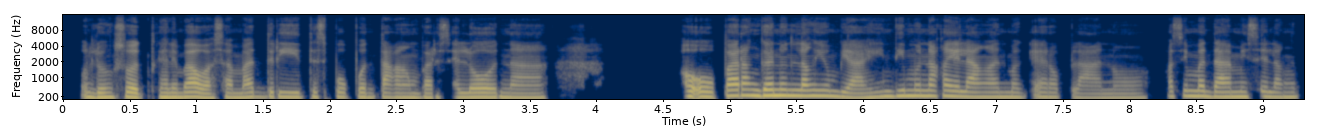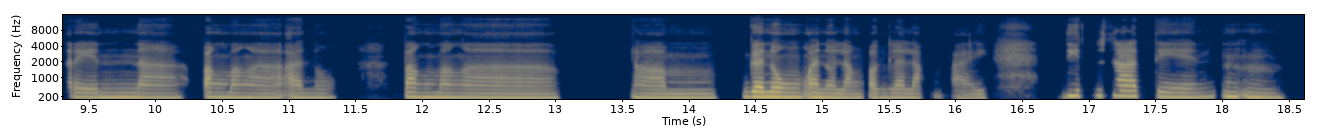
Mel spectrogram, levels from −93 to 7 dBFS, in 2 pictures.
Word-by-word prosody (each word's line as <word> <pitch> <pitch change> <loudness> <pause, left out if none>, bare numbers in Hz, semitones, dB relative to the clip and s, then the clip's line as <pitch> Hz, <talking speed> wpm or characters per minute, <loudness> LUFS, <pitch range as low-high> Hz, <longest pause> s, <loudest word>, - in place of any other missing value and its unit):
lungsod 185 -1 +3
halimbawa, 185 -1 +5
sa 180 +2 -3
Madrid 190 +1 -1
tas 195 - -5
pupunta 185 -1 -2
kang 175 -1 -1
Barcelona. 180 -1 0 1.1
Oo, 200 -1 +5
parang 245 +1 +5
ganun 250 -1 +7
lang 235 0 +5
yung 225 -3 +2
biyahe 175 -1 0
hindi 215 +3 +2
mo 235 - +4
na 230 0 +3
kailangan 200 -4 +1
mag-eroplano, 170 -3 -6
kasi 210 +2 -6
madami 200 -2 +2
silang 190 -1 -3
tren 185 -1 -3
na 175 -1 -4 0.2
pang 190 -1 -1
mga 175 -2 -4
ano, 170 0 -6 0.5
pang 190 -1 0
mga, 180 -1 -2 1.2
um, 165 -1 -3 0.2
ganong 195 -2 +5
ano 175 -2 +2
lang 165 -1 -3
paglalakbay. 170 -3 -7 0.5
Dito 235 +3 -1
satin 200 -5 -1
mm. 180 -4 -2
185 Hz, 120 wpm, -23 LUFS, 175-200 Hz, 1.2 s, ganun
